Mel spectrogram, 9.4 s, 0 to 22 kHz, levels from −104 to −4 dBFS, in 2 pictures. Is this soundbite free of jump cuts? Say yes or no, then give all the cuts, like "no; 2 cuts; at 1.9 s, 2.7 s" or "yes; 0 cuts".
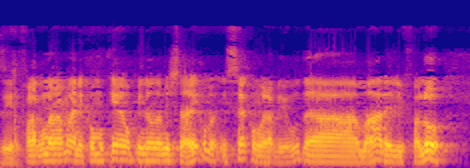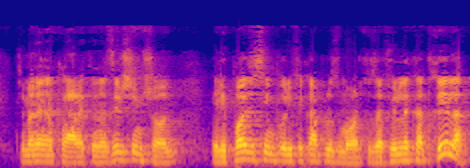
yes; 0 cuts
